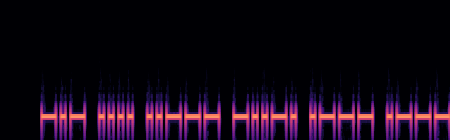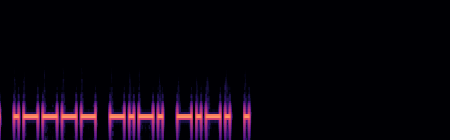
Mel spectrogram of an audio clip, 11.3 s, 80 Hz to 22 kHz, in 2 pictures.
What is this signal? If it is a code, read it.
Morse code, heard as a keyed tone, about 21 wpm, 700 Hz. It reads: KH2/JJ1CCE
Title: Difficult Call Signs 20wpm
